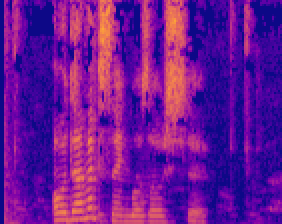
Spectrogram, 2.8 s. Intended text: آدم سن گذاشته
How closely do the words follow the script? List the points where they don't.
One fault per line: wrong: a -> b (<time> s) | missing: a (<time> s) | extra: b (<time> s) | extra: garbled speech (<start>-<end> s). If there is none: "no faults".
no faults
